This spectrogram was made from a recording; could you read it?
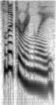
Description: Prononciation du mot flickeringly en anglais (fichier audio)
flickeringly.wav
